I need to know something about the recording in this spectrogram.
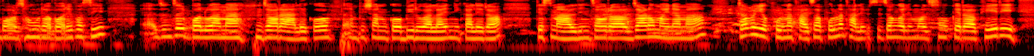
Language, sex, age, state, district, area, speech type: Nepali, female, 30-45, West Bengal, Darjeeling, rural, spontaneous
